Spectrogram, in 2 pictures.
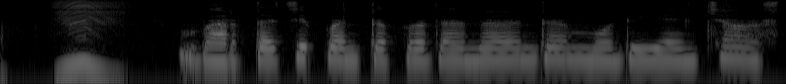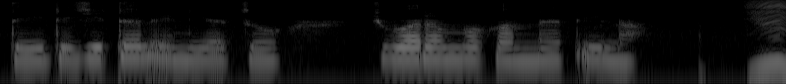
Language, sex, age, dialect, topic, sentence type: Marathi, male, 31-35, Southern Konkan, banking, statement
